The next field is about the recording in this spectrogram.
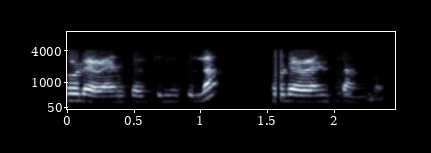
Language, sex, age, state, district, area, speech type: Marathi, female, 45-60, Maharashtra, Buldhana, rural, conversation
